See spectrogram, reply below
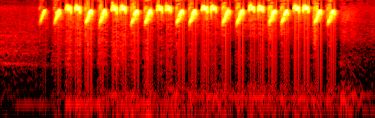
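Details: Cinereous tit in sustained song, calling other tits to join in: a continuous run of nearly four seconds of evenly repeated high rising strokes and whistled notes, with a faint low hum beneath.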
